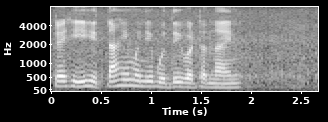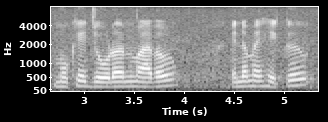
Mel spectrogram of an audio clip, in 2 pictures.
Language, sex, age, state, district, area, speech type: Sindhi, female, 45-60, Delhi, South Delhi, rural, spontaneous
